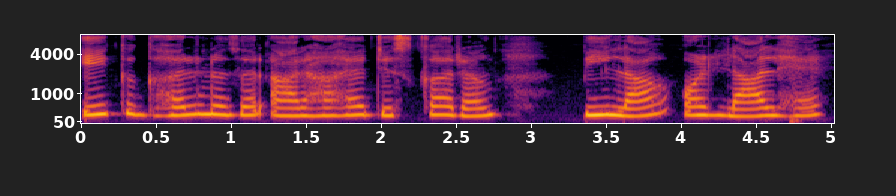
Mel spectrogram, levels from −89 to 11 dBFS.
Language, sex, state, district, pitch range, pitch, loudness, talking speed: Hindi, female, Jharkhand, Palamu, 260-295 Hz, 280 Hz, -12 LUFS, 145 wpm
